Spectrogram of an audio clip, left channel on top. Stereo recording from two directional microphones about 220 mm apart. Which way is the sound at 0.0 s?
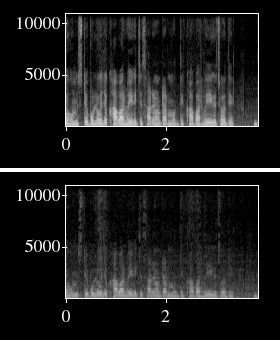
40° left (ahead or behind).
